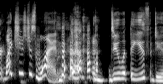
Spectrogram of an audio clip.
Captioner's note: everyone laughs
